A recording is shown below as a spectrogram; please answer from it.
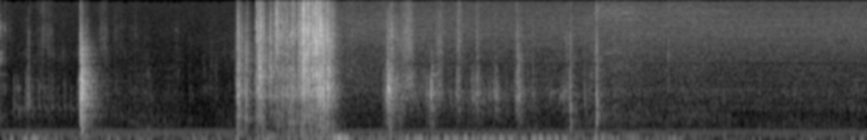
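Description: A deck of oracle cards being shuffled by hand: a single snap about a second in, a dense rush of card noise around two and a half seconds, then a run of light card clicks that thins out and stops.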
